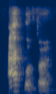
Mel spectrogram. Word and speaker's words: aquifer: I can imagine that aquifer, am I pronouncing it correctly, aquifer? Aquifer, A-Q-U-I-F-E-R, aquifer. Aqua like water, aquifer. And fur. Yes, fur.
